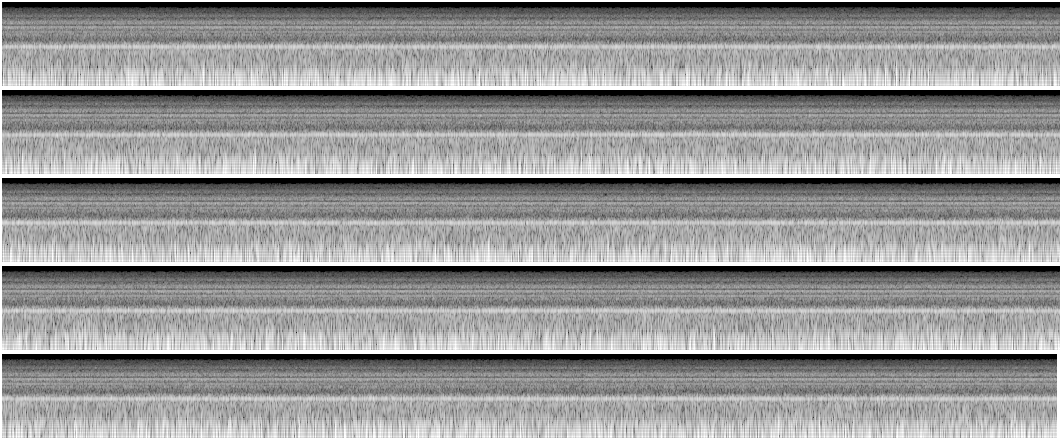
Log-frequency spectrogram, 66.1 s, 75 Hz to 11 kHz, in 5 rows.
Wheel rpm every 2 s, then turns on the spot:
0, 0, 0, 0, 0, 0, 0, 0, 0, 0, 0, 0, 0, 0, 0, 0, 0, 0, 0, 0, 0, 0, 0, 0, 0, 0, 0, 0, 0, 0, 0, 0, 0.
none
